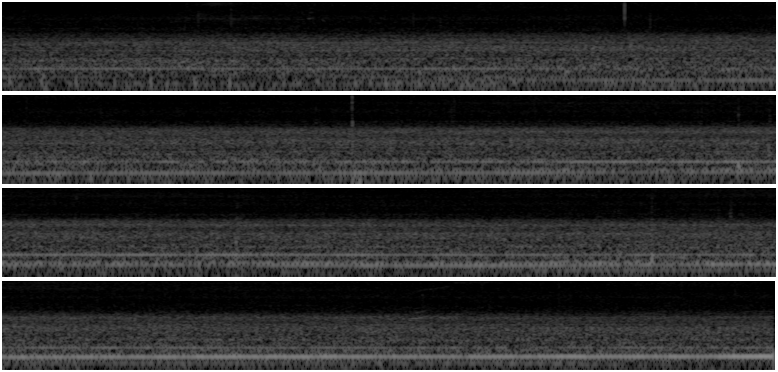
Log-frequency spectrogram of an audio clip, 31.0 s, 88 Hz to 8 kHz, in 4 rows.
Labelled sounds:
1.7	2.7	killer whale, southern resident, J pod, buzz, 6.2 to 8.0 kHz
21.0	26.0	vessel noise, 0 to 8.0 kHz
27.3	28.3	killer whale, southern resident, J pod, 1.0 to 8.0 kHz

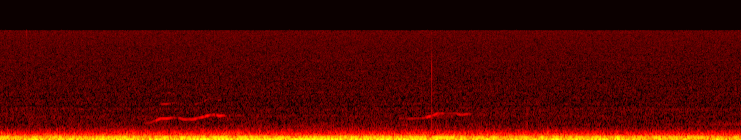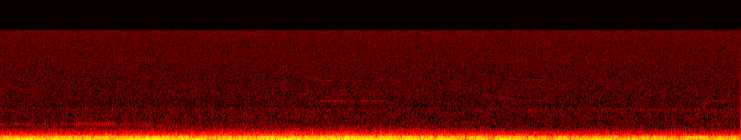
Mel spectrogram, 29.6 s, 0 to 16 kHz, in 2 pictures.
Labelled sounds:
21.2	21.5	humpback whale, 0.93 to 1.1 kHz

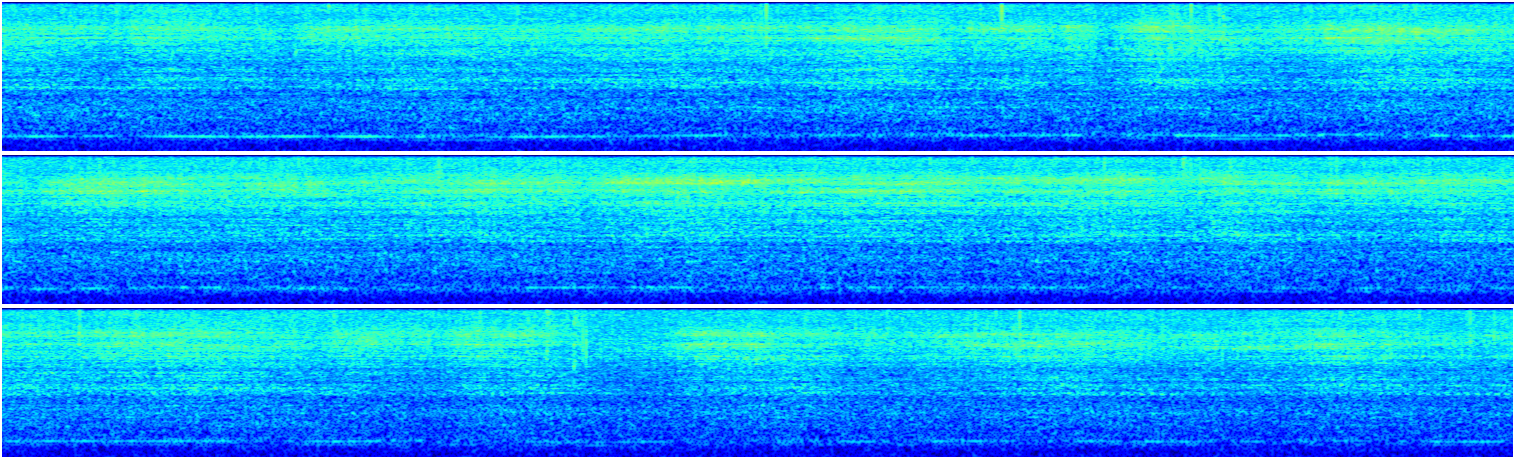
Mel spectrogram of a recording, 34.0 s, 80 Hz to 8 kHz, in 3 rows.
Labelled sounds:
27.7	28.0	vessel noise, 4.8 to 5.2 kHz

